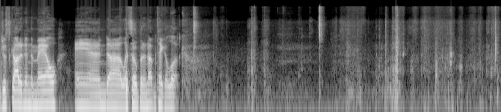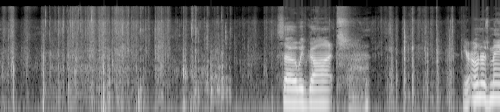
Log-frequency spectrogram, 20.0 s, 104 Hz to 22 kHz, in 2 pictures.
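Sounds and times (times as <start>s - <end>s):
plastic bag rustling: 10.0s - 15.6s.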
